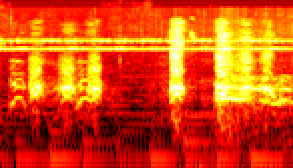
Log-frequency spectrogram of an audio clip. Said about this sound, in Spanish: y al quedar libre, oyó como por todas partes ladraban los perros.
